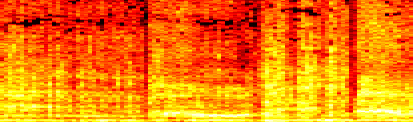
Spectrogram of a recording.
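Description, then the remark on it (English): A deep, sustained roar like a lion's, made by a man growling into a trash can, rumbling loudly and continuously with a few brief surges across two seconds. “So if you went to go see Lion King over the weekend and you heard the roars of the lion, that was actually a guy growling into a trash can.”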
